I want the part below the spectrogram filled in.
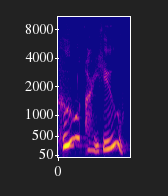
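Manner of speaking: high, slow puzzled question. A narrator's reading. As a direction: draw the question out in wonder.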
